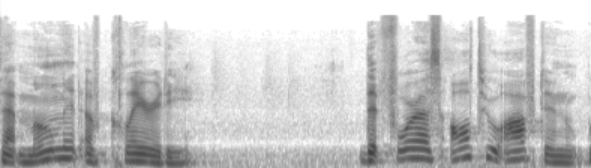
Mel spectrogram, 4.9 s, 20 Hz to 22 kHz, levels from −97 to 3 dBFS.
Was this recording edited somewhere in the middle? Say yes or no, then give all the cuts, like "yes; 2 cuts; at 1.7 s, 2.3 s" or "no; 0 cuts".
no; 0 cuts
